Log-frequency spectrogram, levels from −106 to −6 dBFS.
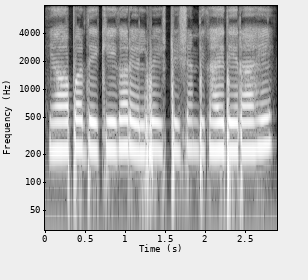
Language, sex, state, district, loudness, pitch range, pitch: Hindi, female, Rajasthan, Jaipur, -11 LUFS, 220-230 Hz, 220 Hz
